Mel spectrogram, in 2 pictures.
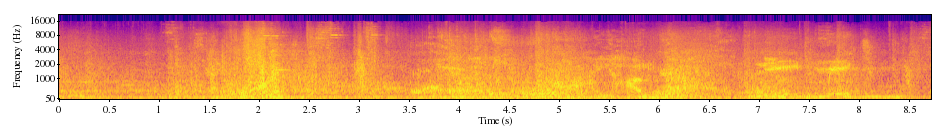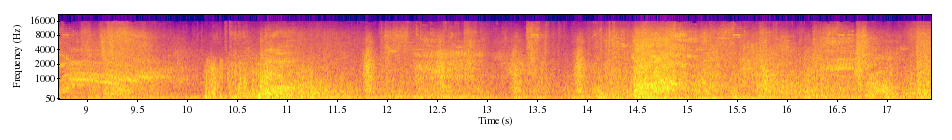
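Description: Swords clash and strike against a monster in quick bursts.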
